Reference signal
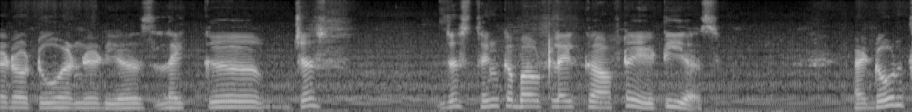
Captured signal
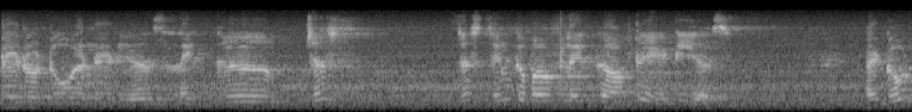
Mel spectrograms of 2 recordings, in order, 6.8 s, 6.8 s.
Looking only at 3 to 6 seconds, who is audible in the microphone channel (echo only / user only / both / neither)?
echo only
